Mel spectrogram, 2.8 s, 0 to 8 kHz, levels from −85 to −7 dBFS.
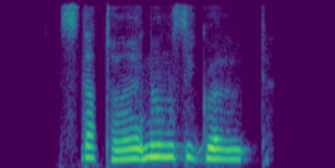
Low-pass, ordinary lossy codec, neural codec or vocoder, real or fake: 7.2 kHz; Opus, 32 kbps; codec, 16 kHz in and 24 kHz out, 0.4 kbps, LongCat-Audio-Codec, two codebook decoder; fake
